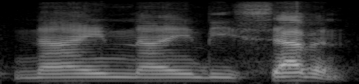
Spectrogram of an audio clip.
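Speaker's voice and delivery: "nine ninety-seven" in two drawn-out parts, understated; small-sounding price. Shown as a demonstration. Coach showing how to say the discount price, understated. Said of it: "So you wanna say".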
